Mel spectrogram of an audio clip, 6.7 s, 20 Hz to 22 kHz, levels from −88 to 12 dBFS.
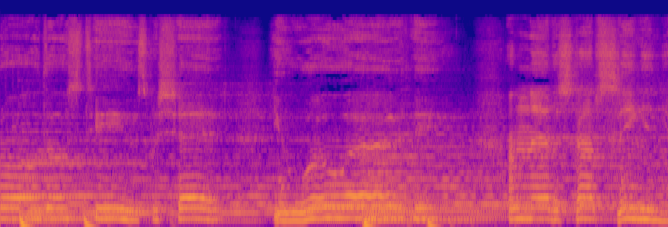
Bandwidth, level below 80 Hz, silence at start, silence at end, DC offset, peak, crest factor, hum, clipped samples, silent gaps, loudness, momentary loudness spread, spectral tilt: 16.5 kHz; -34 dBFS; 0 s; 0 s; under 0.1%; -2 dBFS; 16 dB; none; under 0.1%; none; -19 LUFS; 9 LU; -5 dB/octave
